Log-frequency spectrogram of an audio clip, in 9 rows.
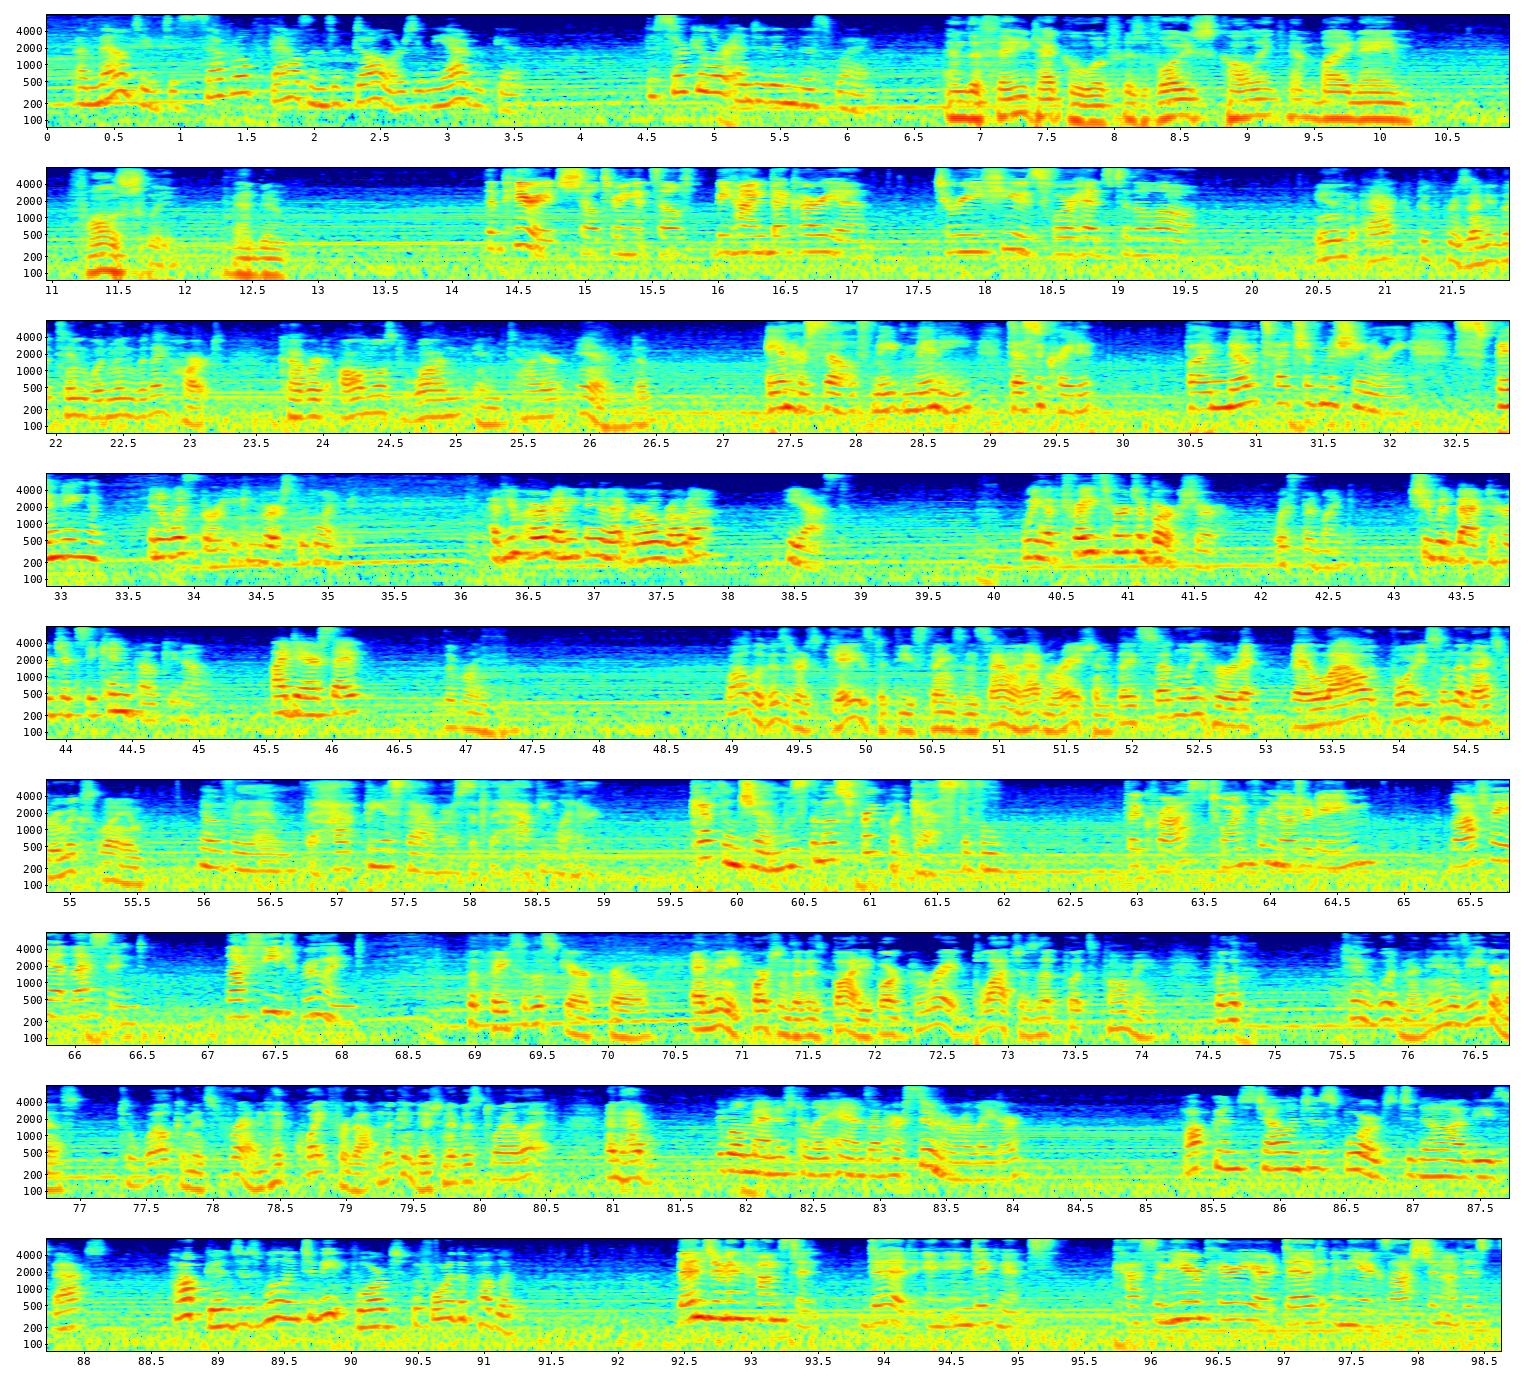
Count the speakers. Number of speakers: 6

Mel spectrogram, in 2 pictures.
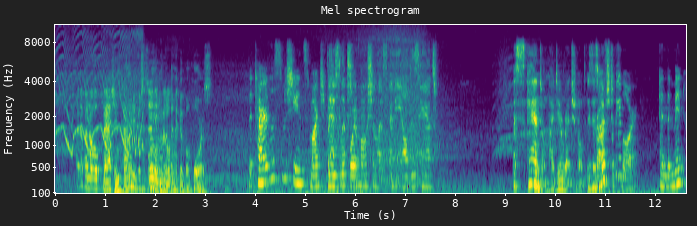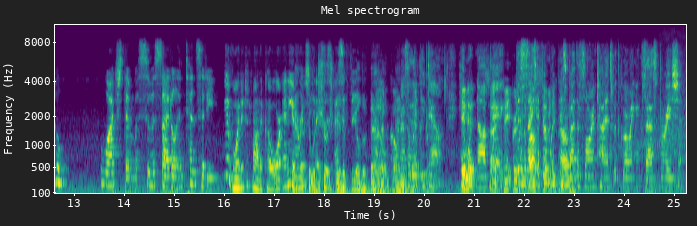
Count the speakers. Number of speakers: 5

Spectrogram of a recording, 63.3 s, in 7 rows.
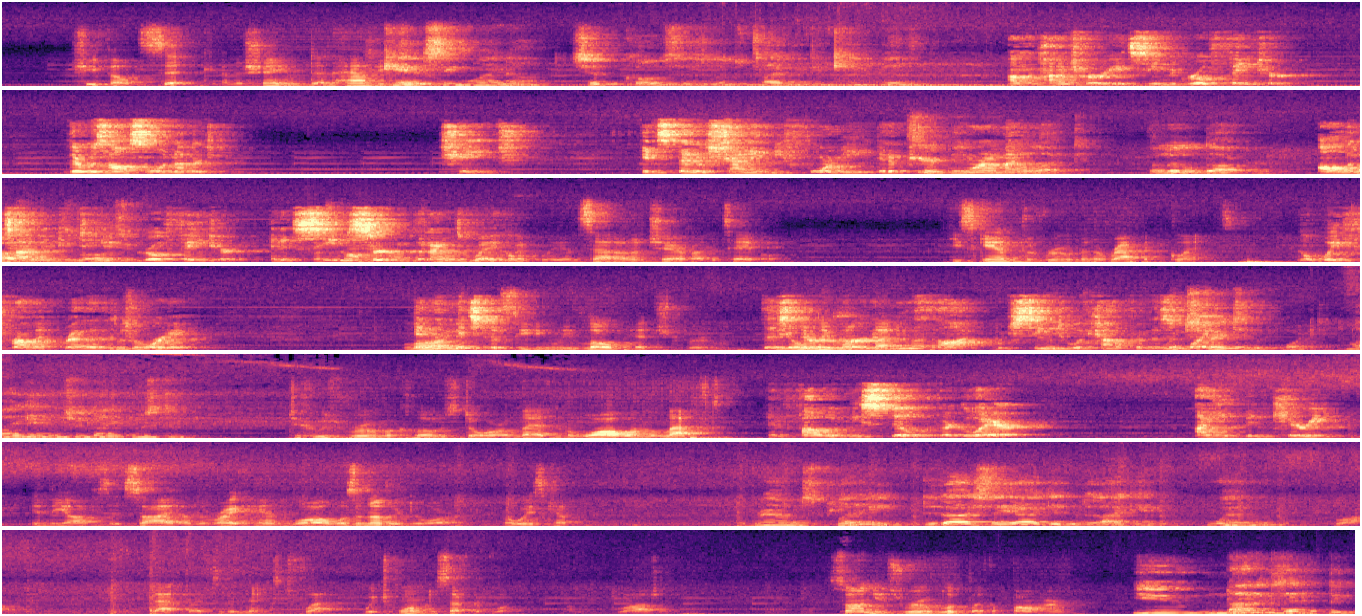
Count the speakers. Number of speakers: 3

